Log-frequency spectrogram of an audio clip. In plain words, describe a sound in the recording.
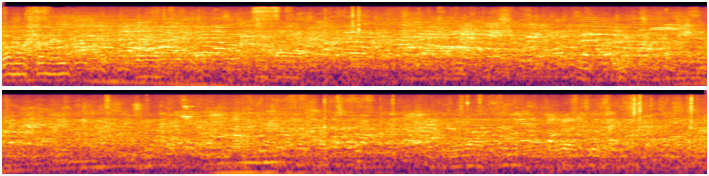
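A crowd of children and adults cheers and shouts outdoors.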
